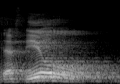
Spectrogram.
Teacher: Jadi ra-nya di sini tasydid, ya, ditekan. Dalam menekan huruf ra di sini jangan lupa tetap ada sifat takrir, irti'adu tarful lisan, ada getaran di ujung lidah.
